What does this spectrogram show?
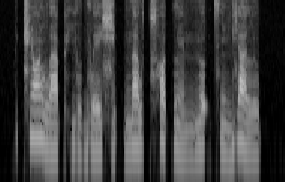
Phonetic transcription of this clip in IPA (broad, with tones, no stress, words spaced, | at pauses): t͡ɕɔ̃˦ lwa˧pʰju˨˩ɡwe˧ɕi˨p̚ n̪a˧w t͡sʰɔ˦t̚lẽ˨˩m n̪o˦ʔt͡sĩ˧ ɡja˥˧lu˨p̚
